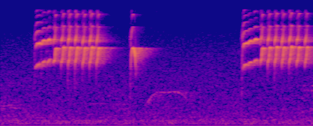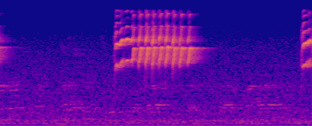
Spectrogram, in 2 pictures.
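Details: Cucak cungkok song, clear and recorded for tutoring other songbirds. Rattling harmonic trill phrases of about a second recur roughly every two and a half seconds, with one short sharp chirp after the first phrase.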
